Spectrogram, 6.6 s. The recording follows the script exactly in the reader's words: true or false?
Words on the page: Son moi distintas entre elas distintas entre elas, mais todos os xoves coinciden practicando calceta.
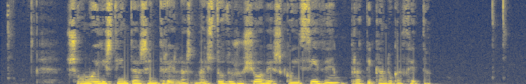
false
